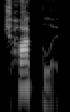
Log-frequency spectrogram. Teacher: Many native speakers say chocolate, dropping that middle vowel sound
